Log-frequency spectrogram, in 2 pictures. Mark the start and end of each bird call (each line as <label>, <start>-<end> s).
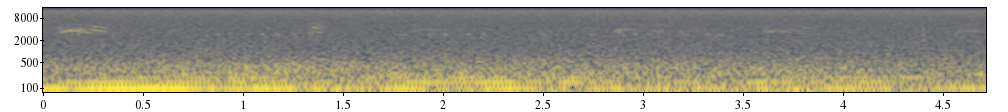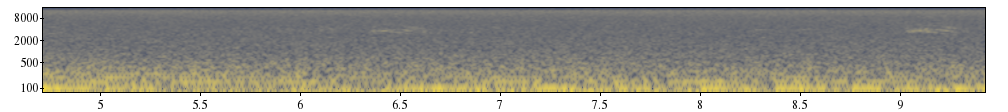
Hawaii Amakihi (Chlorodrepanis virens), 0.1-0.3 s
Hawaii Amakihi (Chlorodrepanis virens), 6.4-6.6 s
Hawaii Amakihi (Chlorodrepanis virens), 9.0-9.3 s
